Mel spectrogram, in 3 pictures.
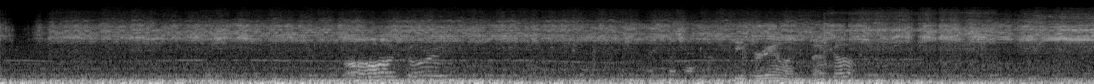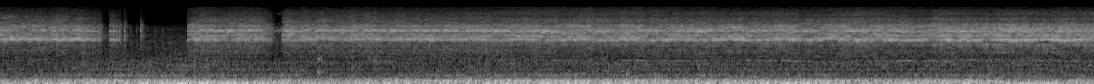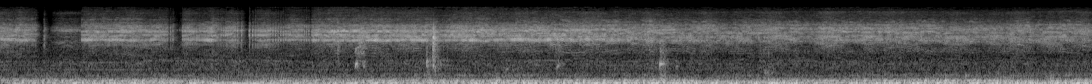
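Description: Steady low rumble and hiss aboard a charter fishing boat under way: its engine running, with wind and water noise on deck. Two brief, wavering high-pitched cries stand out about four and eight seconds in.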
